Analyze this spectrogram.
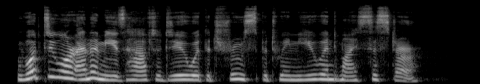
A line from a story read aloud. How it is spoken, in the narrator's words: Thor finally booms, bored with the riddles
